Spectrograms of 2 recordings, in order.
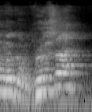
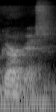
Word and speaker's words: Muguruza: I don't know but I say go muguruza and then now that I know Girgis is actually correct I'm sorry for all these years Julia I will now call you by your connect correct pronunciation of Girgis yes muguruza garvey's let's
